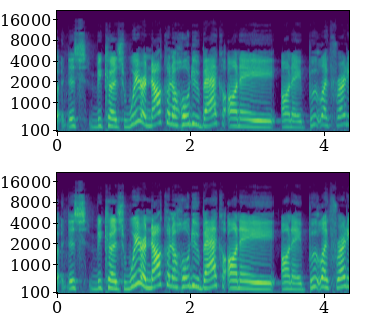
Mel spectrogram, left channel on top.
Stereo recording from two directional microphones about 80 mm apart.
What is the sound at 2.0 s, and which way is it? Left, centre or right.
Speech, right.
